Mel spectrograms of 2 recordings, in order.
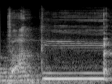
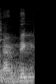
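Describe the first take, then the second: First: The word is said with lengthened sounds. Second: The word is said at normal length. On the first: The woman is very pretty. "Tapi kalau cantik banget" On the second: The woman is ordinarily pretty. "Cantik biasa nih"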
